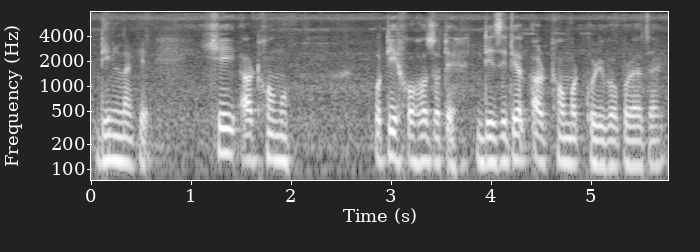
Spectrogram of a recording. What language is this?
Assamese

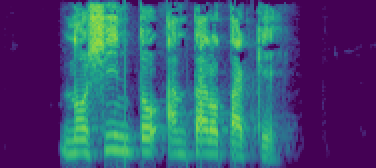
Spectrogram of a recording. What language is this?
Ashéninka Perené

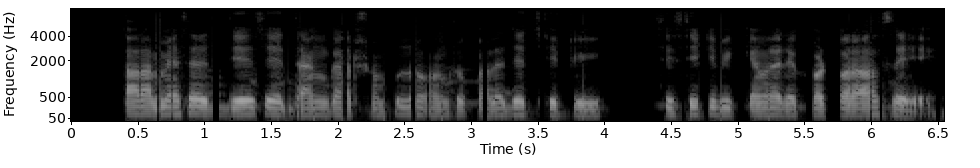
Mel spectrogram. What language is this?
Bangla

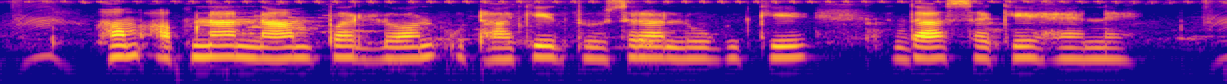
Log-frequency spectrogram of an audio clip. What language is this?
Magahi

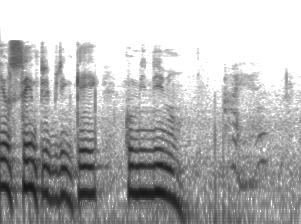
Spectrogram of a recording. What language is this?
Portuguese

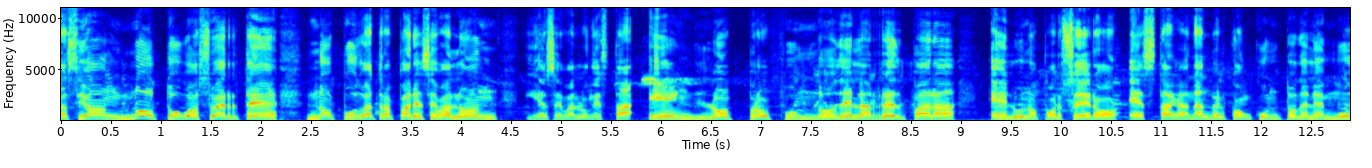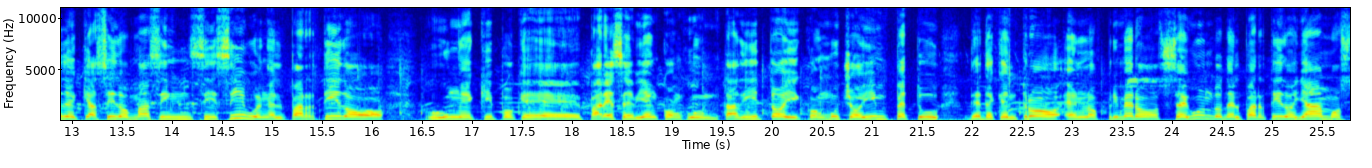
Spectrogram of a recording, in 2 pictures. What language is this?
Spanish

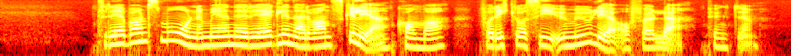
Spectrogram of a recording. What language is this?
Norwegian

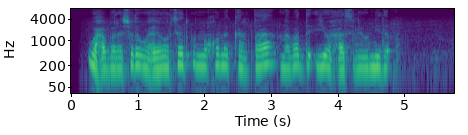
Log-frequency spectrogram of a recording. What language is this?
Somali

